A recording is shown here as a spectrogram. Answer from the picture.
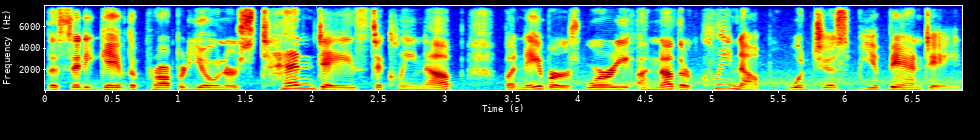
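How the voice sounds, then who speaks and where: A woman with a medium-pitched voice speaks at a moderate pace with hardly any pauses and ordinary pitch variation. Noticeable background noise can be heard. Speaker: TV news reporter. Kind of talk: TV news reporter stand-up and voiceover.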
